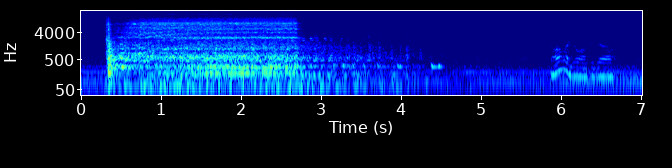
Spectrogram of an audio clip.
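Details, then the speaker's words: RV generator that has not run in a long while, tried after installing new batteries: the starter spins it quickly for about two and a half seconds without catching, then goes quiet; it cranks but won't start. "that's the good news is that it's turning over it's not starting it's been a while since thing started"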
